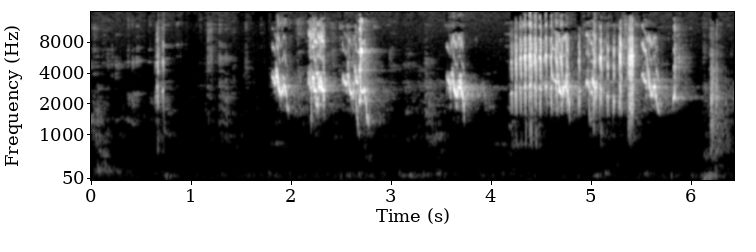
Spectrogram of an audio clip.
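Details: Happy budgerigar chirping: bursts of scratchy, buzzy chirps and squawks, some descending sweeps, with a dense rapid chattering run near the end and short quiet gaps between phrases.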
